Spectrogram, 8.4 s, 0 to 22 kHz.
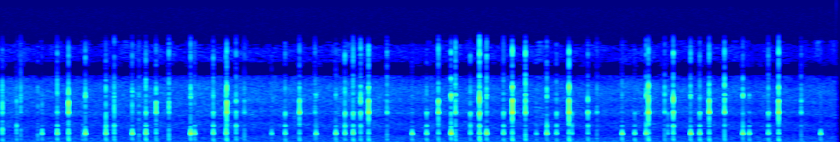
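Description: A small clear resin hexagon box with pressed flowers embedded in it is held in both hands and tapped and scratched with fingertips and nails, with rings on the fingers. Many quick, dry clicks and taps with a bright edge centered around 1.3 kHz patter over a faint low rumble and soft scratching. Each sound stops almost instantly with no ring.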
